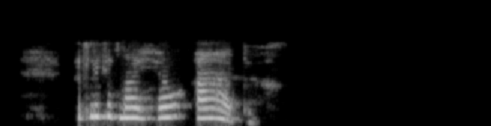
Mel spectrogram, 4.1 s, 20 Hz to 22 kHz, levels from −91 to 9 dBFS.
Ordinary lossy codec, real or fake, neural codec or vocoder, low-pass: Opus, 24 kbps; real; none; 5.4 kHz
